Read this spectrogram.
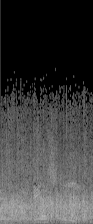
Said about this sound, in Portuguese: Palmas, palmas para esse brilhante cineasta. Palmas, por favor.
